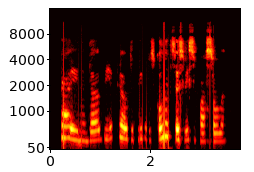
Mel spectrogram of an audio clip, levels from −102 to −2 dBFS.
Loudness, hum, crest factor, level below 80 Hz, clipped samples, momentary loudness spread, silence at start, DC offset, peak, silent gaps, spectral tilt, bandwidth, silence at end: -29 LUFS; none; 22 dB; -72 dBFS; under 0.1%; 15 LU; 0.25 s; under 0.1%; -8 dBFS; none; -2 dB/octave; 9 kHz; 0.35 s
